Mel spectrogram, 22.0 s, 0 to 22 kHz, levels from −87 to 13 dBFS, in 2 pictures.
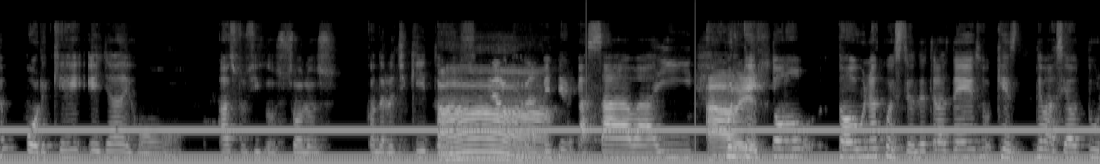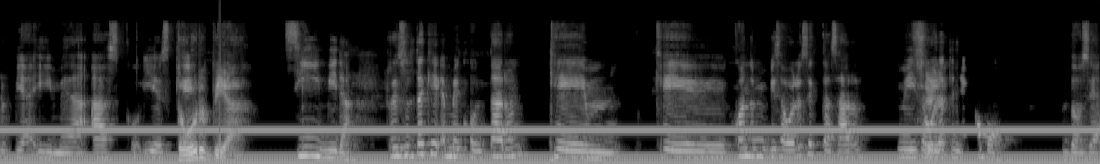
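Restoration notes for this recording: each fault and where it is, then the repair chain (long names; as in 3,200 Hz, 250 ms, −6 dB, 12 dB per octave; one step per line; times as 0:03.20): mains hum 60 Hz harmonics 4 −29 dBFS
whistle 840 Hz −28 dBFS
0:05.87: click −13 dBFS
0:06.96: click −13 dBFS
0:13.20–0:13.21: drop-out 9.2 ms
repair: click removal
hum removal 60 Hz, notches 4
notch filter 840 Hz, Q 30
repair the gap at 0:13.20, 9.2 ms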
